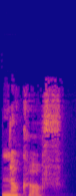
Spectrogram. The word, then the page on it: knock off: British English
